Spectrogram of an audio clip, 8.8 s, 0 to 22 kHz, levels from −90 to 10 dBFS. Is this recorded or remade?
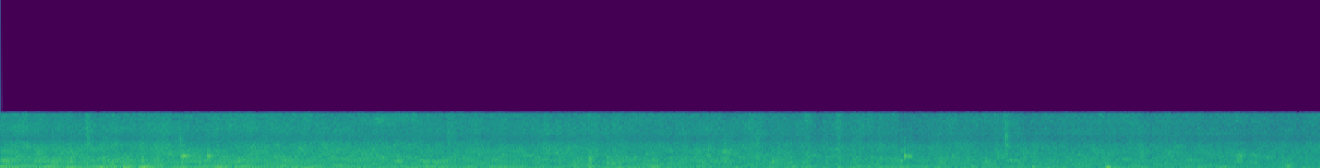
remade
